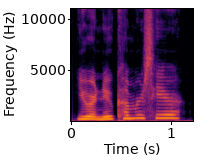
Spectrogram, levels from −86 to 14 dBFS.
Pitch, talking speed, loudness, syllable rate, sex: 285 Hz, 245 wpm, -15 LUFS, 7.3 syllables/s, female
